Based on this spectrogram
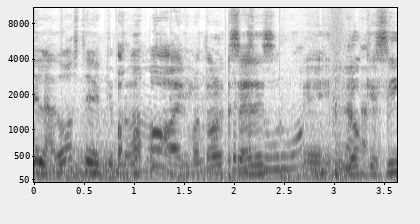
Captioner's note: laughter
